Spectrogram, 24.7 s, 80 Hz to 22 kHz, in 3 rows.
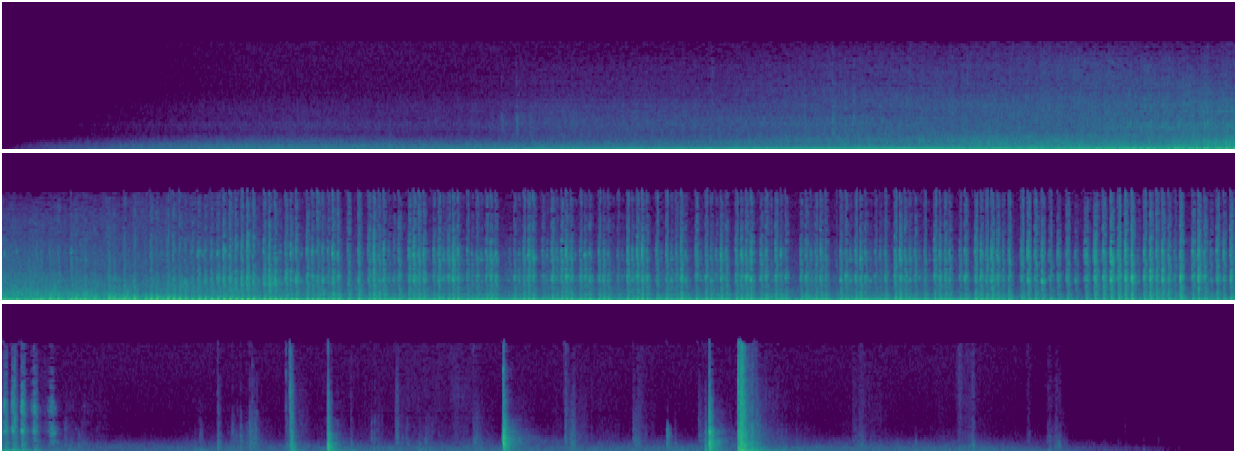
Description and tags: Henkilöauto, tulo / A car with a broken silencer approaching, shutting down, car door, Ford Cortina, a 1973 model
Ford Cortina, vm 1973, jonka äänenvaimennin on rikki. Lähestyy, tulo pihaan, moottori sammuu, kuljettaja poistuu autosta, auton ovi. (Ford Cortina, 1600 cm3, 72 hv).
Paikka/Place: Suomi / Finland / Vihti / Haapakylä
Aika/Date: 15.09.1980
Auto, Autoilu, Autot, Cars, Field-Recording, Finland, Finnish-Broadcasting-Company, Motoring, Soundfx, Suomi, Tehosteet, Yle, Yleisradio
